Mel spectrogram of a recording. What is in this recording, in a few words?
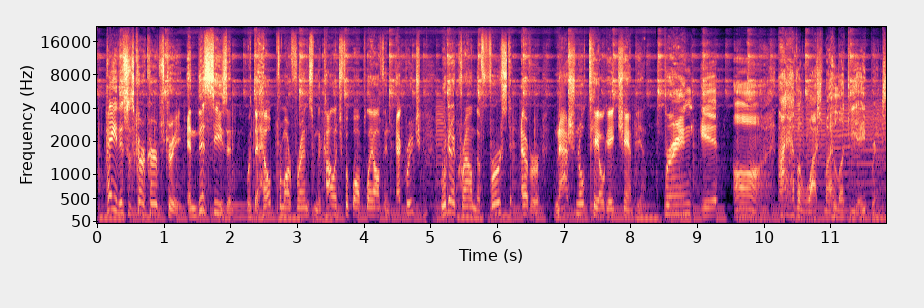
radio Promo; ESPN radio; NTC Champion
